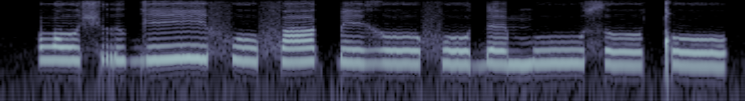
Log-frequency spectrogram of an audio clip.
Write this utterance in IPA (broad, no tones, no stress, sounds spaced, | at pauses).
lˠ ɤː ʃ r ɯ ɡ eː f o f a k͡p e ɣ ɤː f o ɗ ɛ m uː s ɤː ǃ o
